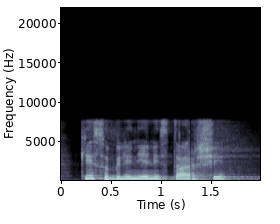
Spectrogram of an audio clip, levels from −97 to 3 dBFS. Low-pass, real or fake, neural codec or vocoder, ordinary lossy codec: none; fake; codec, 16 kHz, 16 kbps, FreqCodec, smaller model; none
